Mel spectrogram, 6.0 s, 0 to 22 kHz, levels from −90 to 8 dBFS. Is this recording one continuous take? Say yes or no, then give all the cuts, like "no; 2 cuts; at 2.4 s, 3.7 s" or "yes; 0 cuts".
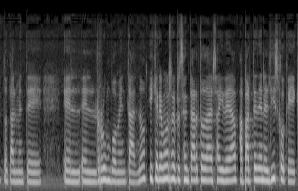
no; 3 cuts; at 1.6 s, 2.9 s, 4.8 s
